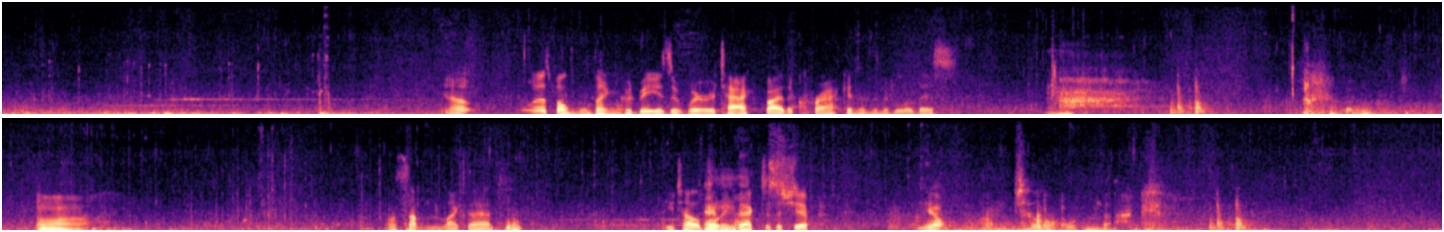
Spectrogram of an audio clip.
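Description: Stormy waves crash and surge around a wooden ship.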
